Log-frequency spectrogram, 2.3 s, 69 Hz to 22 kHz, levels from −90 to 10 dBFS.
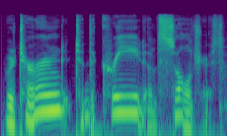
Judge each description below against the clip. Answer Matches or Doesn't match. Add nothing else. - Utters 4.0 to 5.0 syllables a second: Matches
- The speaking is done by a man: Matches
